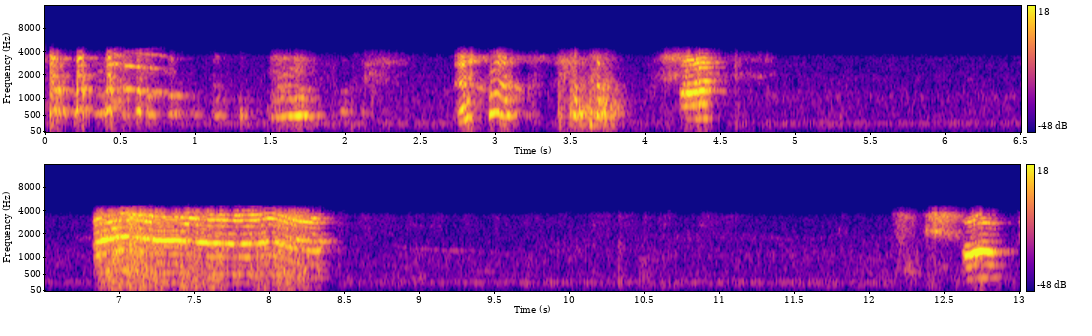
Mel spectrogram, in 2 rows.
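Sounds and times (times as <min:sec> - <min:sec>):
toddler screaming: 0:06.8 - 0:08.5.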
